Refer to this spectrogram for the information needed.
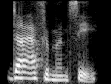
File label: "diathermancy", Indian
